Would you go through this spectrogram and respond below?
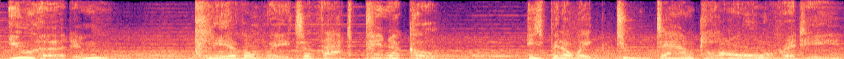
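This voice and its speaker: An actor playing a gruff, impatient soldier who barks out irritated orders. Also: male voice, medium pitch, animated, a little slow. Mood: brusque. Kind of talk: dramatic game voice acting. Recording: very loud music over voice.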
